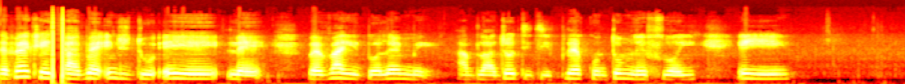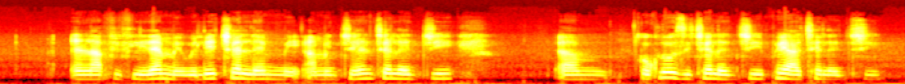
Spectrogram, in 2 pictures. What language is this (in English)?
Ewe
